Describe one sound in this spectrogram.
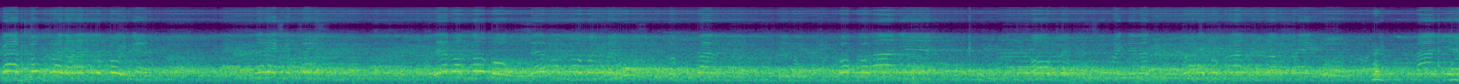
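A crowd of men and women shouts and cheers loudly in a large echoing hall.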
